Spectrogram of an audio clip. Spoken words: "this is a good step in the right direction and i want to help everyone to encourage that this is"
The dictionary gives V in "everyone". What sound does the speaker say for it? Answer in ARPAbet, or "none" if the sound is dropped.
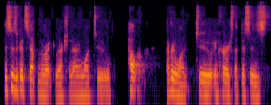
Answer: V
